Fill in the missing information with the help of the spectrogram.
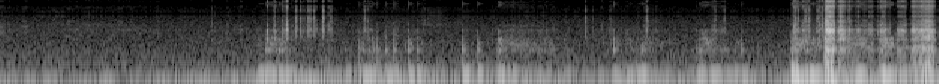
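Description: Wind buffeting a handheld action camera's microphone, with a low rumble that swells about two seconds in and a louder gust of rumble and rustling handling noise near the end.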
